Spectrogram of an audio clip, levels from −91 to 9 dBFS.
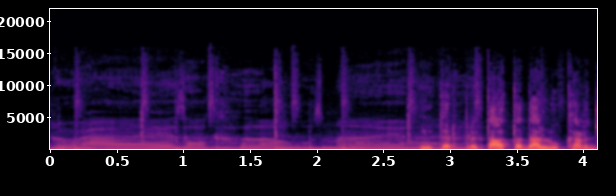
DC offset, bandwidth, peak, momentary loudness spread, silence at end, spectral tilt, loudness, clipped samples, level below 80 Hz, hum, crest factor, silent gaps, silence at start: under 0.1%; 16 kHz; -6 dBFS; 16 LU; 0 s; -6.5 dB/octave; -29 LUFS; under 0.1%; -40 dBFS; none; 22 dB; none; 0 s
